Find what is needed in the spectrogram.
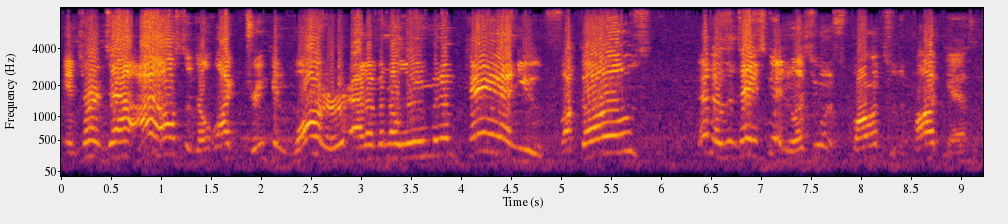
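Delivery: high-pitched, worked-up complaint; exasperated, pitch climbing high; indignant rant. Real, not acted. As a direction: tell them off in comic outrage. Comic rant against canned water.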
